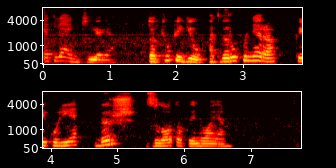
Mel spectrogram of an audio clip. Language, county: Lithuanian, Panevėžys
